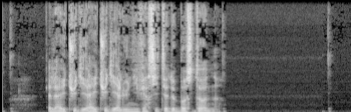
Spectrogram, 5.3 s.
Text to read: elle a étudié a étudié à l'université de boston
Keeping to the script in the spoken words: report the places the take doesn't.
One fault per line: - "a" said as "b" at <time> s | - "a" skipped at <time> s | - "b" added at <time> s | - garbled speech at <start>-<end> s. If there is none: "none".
none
